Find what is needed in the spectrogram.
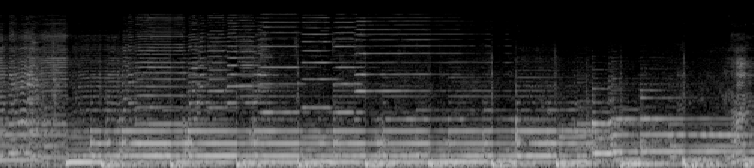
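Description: Harmonica played live through a microphone, holding long notes and chords over a resonator guitar and a steady low bass note. It gets suddenly louder about a second in.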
